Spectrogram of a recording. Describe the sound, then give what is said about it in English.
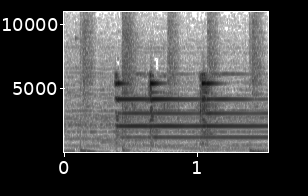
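A doorbell chime rings out clearly, several bright tones struck in quick succession over a sustained ringing hum, with soft low thumps at the start and end. No voices. “Bold enough bell.”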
